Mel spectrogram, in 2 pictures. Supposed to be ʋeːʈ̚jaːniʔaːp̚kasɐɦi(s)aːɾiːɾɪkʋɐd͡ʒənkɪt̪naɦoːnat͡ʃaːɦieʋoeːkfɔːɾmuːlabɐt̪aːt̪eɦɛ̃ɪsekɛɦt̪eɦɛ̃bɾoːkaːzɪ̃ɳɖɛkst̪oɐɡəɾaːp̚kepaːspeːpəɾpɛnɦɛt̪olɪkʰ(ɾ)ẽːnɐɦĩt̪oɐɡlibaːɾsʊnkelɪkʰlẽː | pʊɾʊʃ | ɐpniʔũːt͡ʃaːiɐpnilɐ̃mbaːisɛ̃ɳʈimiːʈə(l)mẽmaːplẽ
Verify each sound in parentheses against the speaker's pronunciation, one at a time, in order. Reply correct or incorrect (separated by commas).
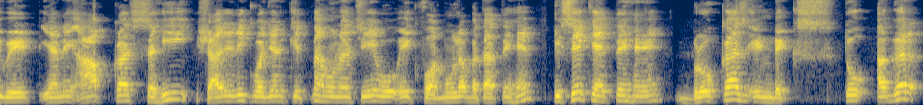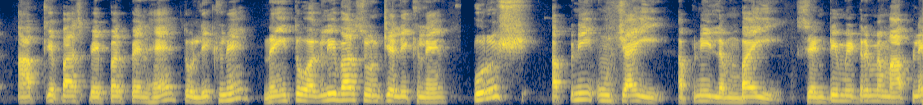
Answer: incorrect, incorrect, incorrect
